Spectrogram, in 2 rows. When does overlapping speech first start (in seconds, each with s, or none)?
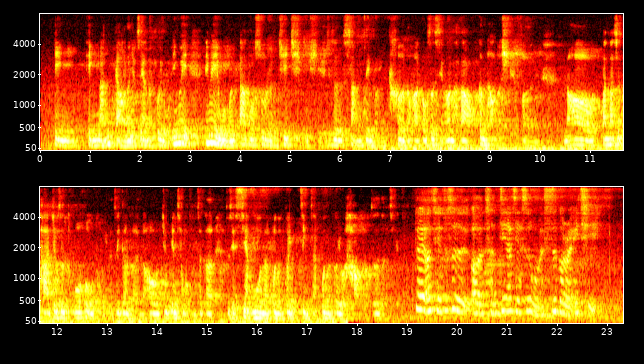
none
